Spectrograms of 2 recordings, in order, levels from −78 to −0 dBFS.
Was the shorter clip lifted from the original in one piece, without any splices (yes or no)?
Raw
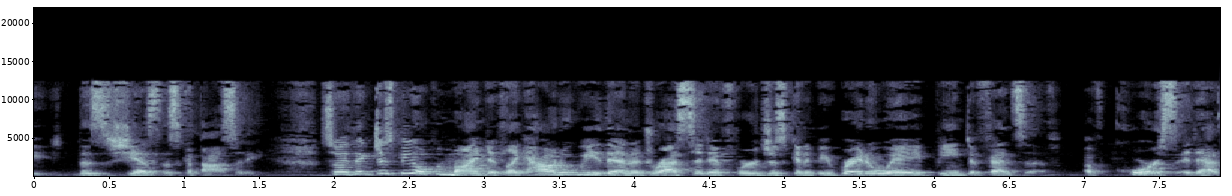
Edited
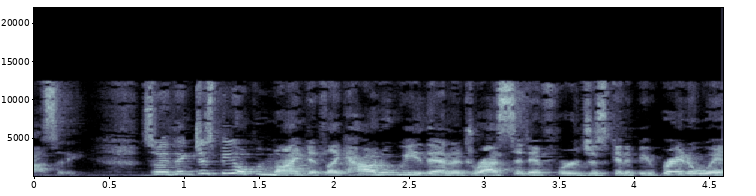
yes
